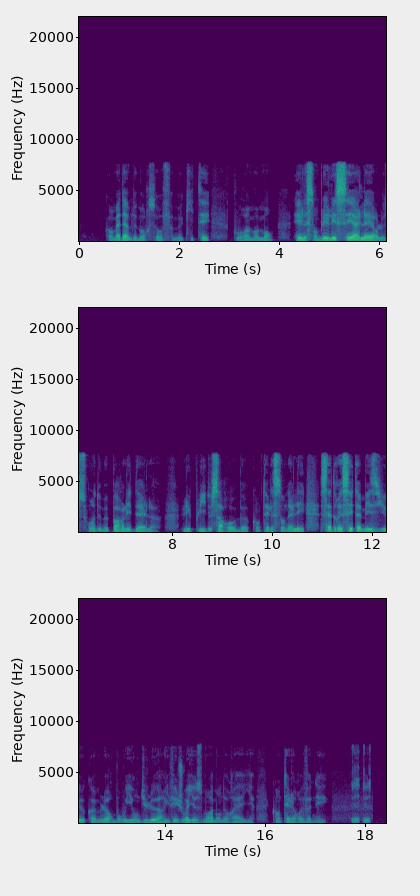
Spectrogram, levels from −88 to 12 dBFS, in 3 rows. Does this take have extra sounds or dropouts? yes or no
yes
